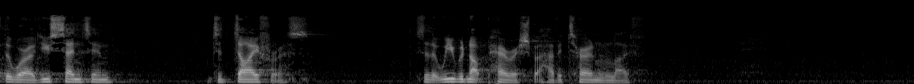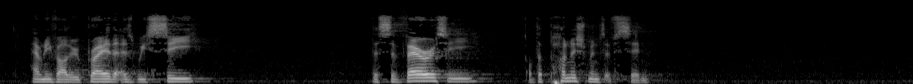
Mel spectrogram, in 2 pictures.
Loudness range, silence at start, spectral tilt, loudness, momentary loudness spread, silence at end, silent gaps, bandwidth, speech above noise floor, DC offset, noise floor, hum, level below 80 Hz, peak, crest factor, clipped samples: 13 LU; 0 s; -4.5 dB/octave; -29 LUFS; 17 LU; 2.65 s; none; 17 kHz; 32 dB; under 0.1%; -61 dBFS; none; -52 dBFS; -8 dBFS; 24 dB; under 0.1%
